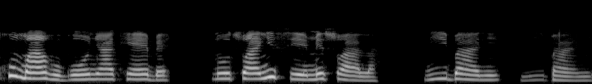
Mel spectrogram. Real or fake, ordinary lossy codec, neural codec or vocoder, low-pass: real; none; none; 5.4 kHz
